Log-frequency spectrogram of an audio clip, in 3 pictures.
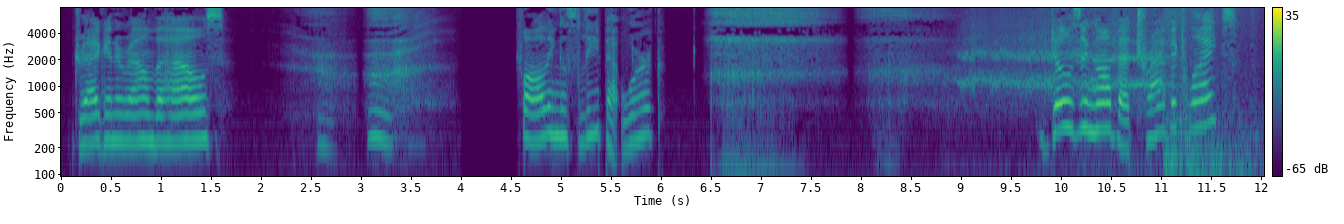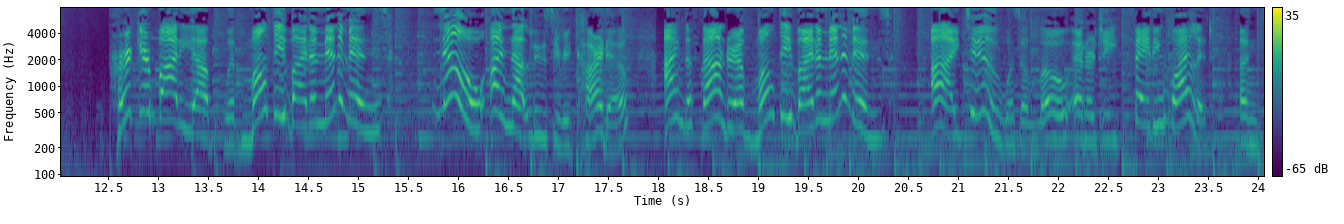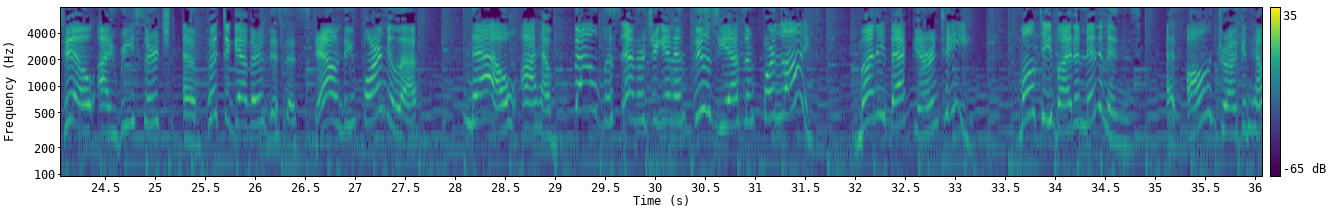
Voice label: Commercial Narrations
